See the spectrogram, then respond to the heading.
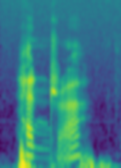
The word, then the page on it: Hendra: English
